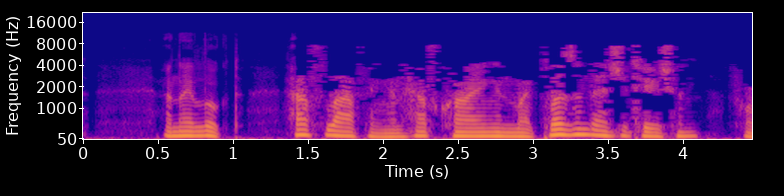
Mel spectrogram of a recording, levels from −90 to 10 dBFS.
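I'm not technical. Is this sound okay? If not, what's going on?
No. From 1.41 s to the end, the speech suddenly turns dull and fuzzy. That's an adaptive stream at a lower bitrate: the connection likely slowed, so a cheaper version played.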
